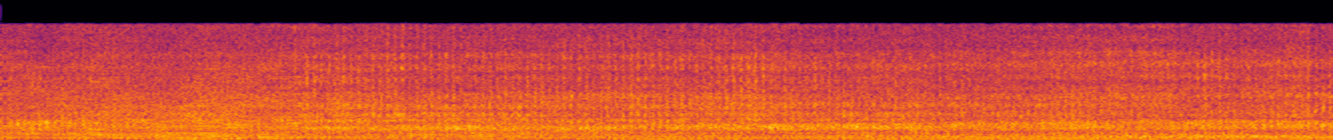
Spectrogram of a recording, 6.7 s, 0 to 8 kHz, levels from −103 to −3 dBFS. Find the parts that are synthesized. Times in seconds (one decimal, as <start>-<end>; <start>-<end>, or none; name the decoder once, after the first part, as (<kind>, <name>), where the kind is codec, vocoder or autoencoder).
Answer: 0.0-1.5 (codec, DAC)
